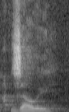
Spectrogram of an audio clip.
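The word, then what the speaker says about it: Zowie: Zoe, Your son's name is Zoe Bowie.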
